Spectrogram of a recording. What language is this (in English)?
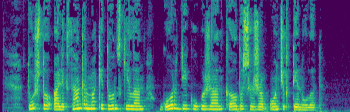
Mari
